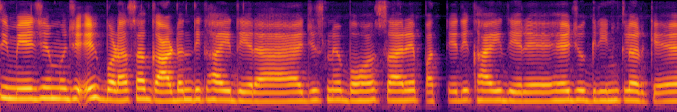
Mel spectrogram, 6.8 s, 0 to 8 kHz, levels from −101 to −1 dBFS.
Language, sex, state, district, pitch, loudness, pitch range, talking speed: Hindi, female, Punjab, Kapurthala, 215 Hz, -18 LUFS, 205-225 Hz, 210 wpm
